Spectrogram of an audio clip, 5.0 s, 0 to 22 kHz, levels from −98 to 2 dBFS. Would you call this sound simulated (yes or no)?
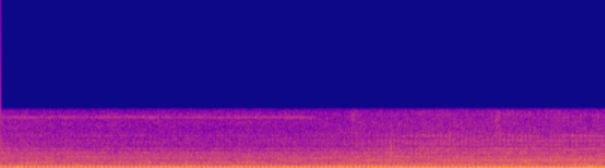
no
